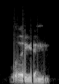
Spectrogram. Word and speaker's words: Legion: I don't know if you I know I giving you Mark Legion, what's up? We got clarification today. Mark said it's pronounced Ligan.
